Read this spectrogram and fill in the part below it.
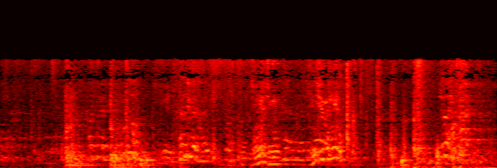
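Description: Several men talk loudly and urgently nearby.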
